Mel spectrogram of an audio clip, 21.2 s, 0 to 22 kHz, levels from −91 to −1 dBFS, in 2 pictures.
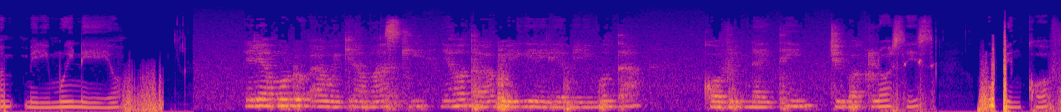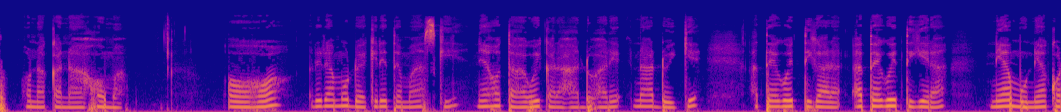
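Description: From 1.93 to 8.79 s, a likely switch to a distant microphone makes the voice abruptly roomy, hollow and bass-light at a similar level, with room noise about 25 dB below the speech.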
